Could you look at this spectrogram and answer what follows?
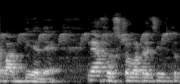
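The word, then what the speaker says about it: Gnathostomata: সাইক্লোস্টোমাটা এখানে আছে ন্যাথোস্টোমাটা এখন ন্যাথোস্টোমাটা জিটা সাইলেন্স থাকে এটার উচ্চারণে আমরা আনি না প্রোনাউন্সিয়েশনে আমরা যখন স্পেল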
